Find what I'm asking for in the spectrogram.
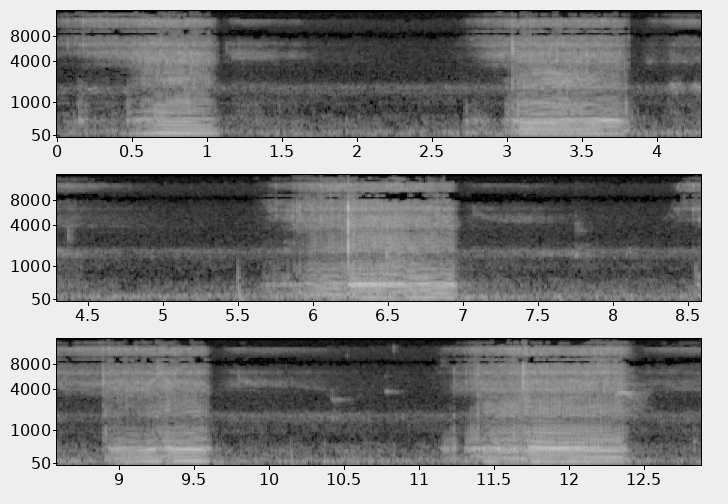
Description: My dog snores like a grown man tell me if im lying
